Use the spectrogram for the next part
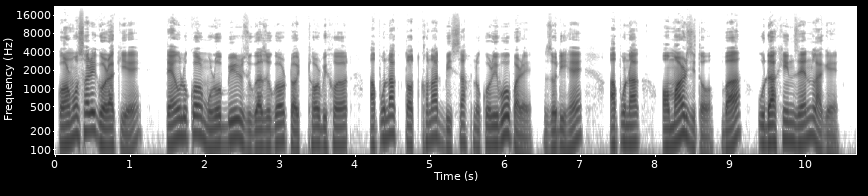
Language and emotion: Assamese, neutral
